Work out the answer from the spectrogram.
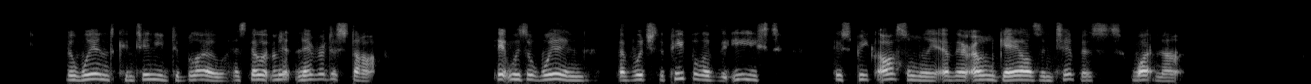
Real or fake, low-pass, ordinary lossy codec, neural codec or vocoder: fake; 7.2 kHz; Opus, 16 kbps; codec, 24 kHz, 3 kbps, HILCodec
